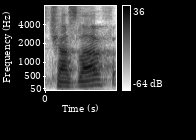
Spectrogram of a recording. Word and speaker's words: Čáslav: The Czech Air Force, now the pronunciation is Čáslav, and it's 211 Squadron, Taktika Letka, with the Gripens, 15th year of operation.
